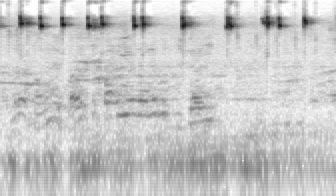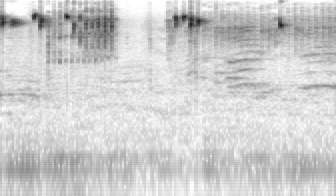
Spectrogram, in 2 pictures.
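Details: Lovebird short chatter: crisp high chirps in pairs and singles, then a brief buzzy burst, followed by a few more chirps; a low hum is audible in the background.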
